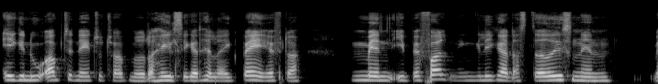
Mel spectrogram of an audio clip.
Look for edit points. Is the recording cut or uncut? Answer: uncut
